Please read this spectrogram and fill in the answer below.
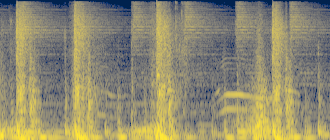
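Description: Action film background score with a driving beat: heavy percussion hits about twice a second over deep bass.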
